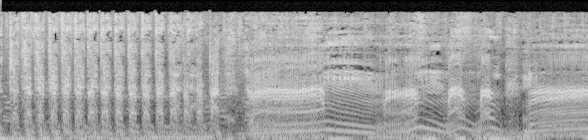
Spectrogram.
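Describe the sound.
A voice imitates a bus engine starting as the bus pulls out of the garage: a rapid, rough sputtering rattle for about two seconds, then rising and falling vocal revving whines that swoop up and down in pitch, loud throughout.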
